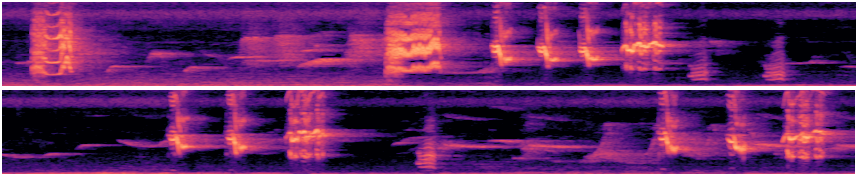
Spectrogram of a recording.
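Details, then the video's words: Kacer singing solo, no master recording and no rival nearby, delivering learned fill-in phrases: rough harsh bursts and crisp repeated chips, with thin whistles and a low background hum between. "KACER JAYA SURYA NEKAT BONGKAR ISIAN TANPA MASTERAN DAN TANPA LAWAN"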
